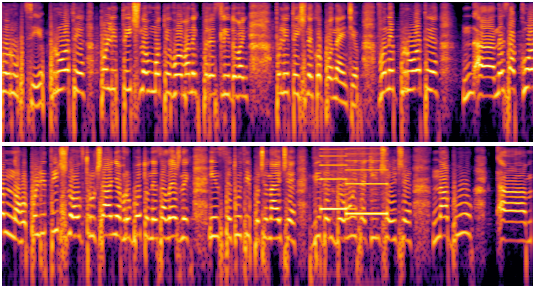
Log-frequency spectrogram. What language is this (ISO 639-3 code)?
ukr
